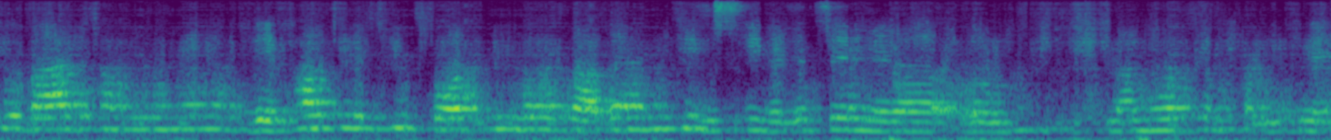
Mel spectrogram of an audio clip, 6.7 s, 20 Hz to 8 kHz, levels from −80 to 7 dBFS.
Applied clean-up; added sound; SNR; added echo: neural separator model SepFormer DNS4.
